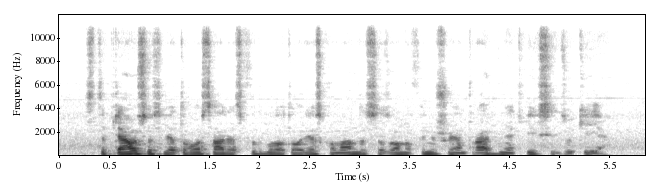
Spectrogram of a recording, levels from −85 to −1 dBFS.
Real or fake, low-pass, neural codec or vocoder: real; 10.8 kHz; none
